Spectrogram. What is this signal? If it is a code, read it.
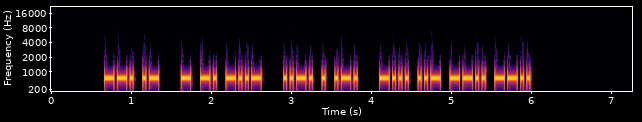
Morse code, heard as a keyed tone, about 36 wpm, 700 Hz. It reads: GA TNX FER BUZZ
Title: Speed-Racing Common QSO Phrases Encore - 30wpm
